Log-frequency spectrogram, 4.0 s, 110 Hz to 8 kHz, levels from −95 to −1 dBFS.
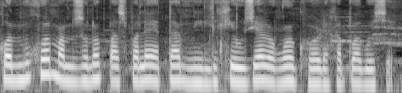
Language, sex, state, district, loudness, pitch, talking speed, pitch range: Assamese, male, Assam, Sonitpur, -16 LUFS, 190 Hz, 165 wpm, 175-200 Hz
